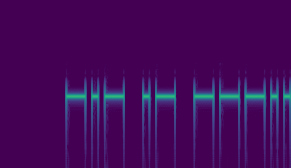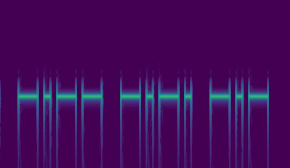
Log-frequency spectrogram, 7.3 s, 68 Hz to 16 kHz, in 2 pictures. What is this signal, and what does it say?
Morse code, heard as a keyed tone, about 15 wpm, 700 Hz. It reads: KA8YCK
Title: USA Callsign DE Callsign - 6 Characters - 15wpm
